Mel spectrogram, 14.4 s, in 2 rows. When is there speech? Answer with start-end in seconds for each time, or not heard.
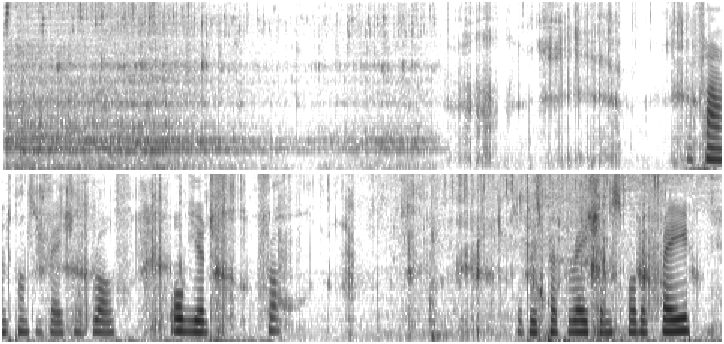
6.8-10.0, 12.3-14.3.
